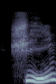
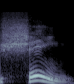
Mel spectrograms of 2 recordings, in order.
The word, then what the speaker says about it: Shein: na bolsa de Londres xin que é o nome a Aparentemente a pronúncia correta da que que algumas pessoas cham de shan empresa de fast Fashion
